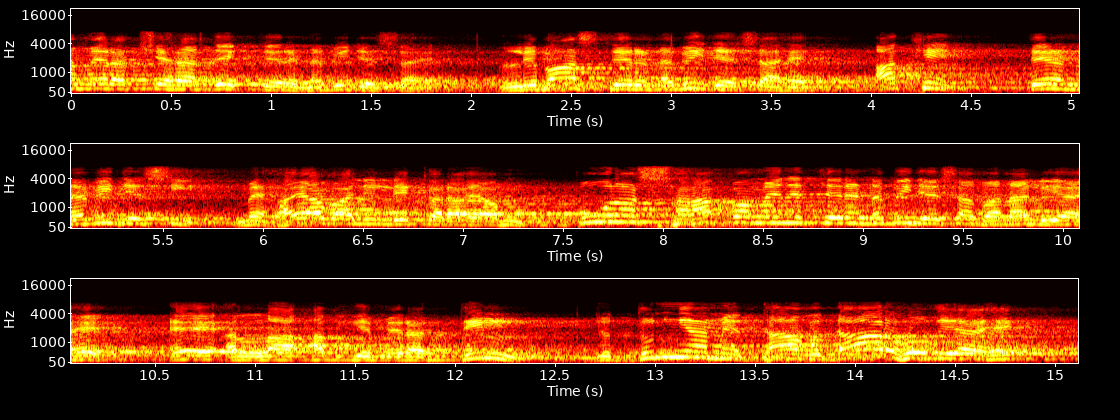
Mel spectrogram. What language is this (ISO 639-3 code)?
hin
